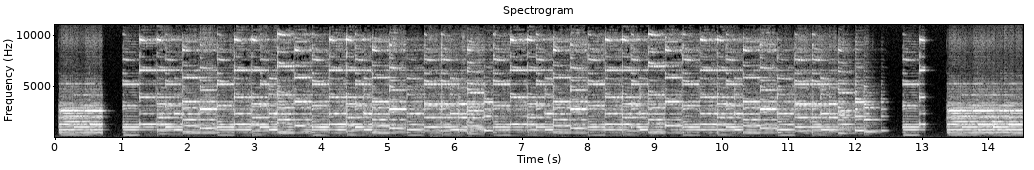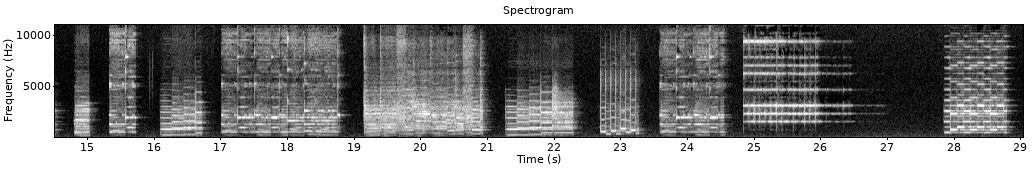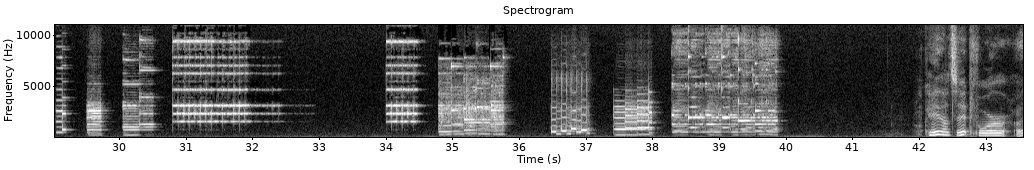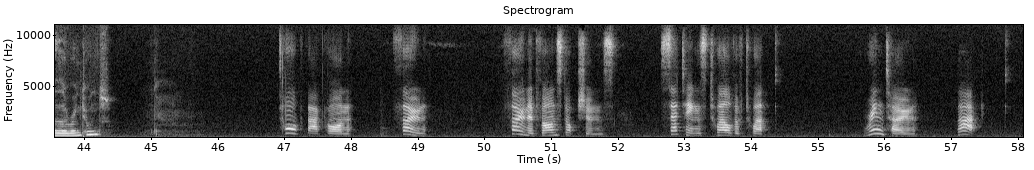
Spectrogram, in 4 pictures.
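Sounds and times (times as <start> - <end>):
phone ringtone melodies: 0.1 - 26.7, 27.9 - 32.9, 34.0 - 35.9, 36.5 - 40.0
phone ringtone snippets: 34.0 - 35.9, 36.5 - 40.0.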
